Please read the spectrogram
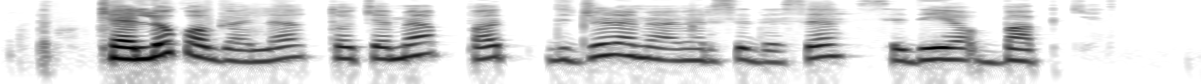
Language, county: Lithuanian, Utena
